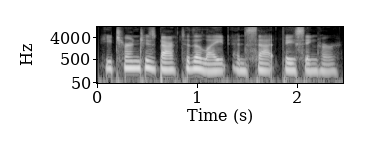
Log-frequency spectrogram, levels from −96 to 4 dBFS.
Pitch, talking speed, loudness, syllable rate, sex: 175 Hz, 270 wpm, -20 LUFS, 5.7 syllables/s, female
